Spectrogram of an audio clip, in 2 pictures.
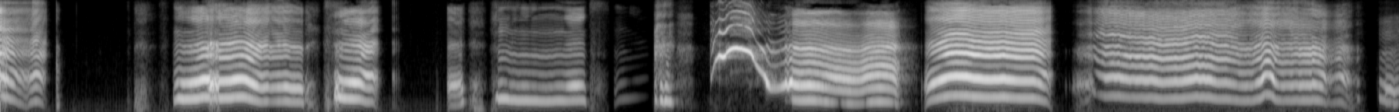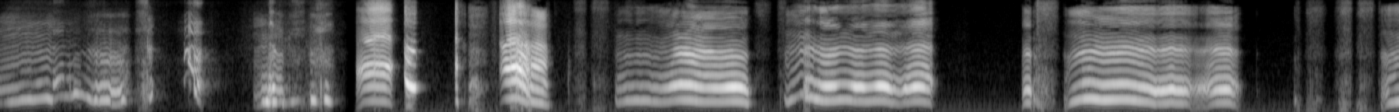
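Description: An infant cries in repeated bursts with pauses between, in a small quiet room.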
